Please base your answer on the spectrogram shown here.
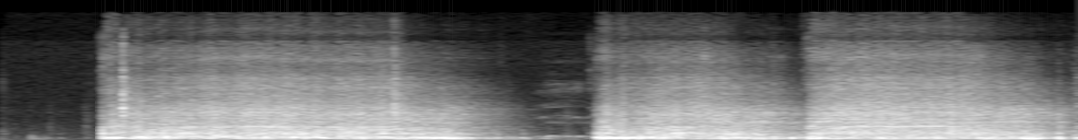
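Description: A countertop blender grinding food in short bursts: three loud whirring pulses with brief pauses between, each spinning up and winding down, close and alone with no talk.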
